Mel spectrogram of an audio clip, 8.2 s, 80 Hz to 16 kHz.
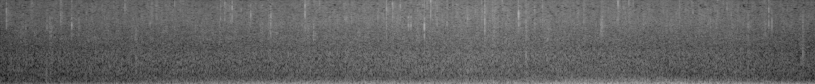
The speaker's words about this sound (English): A major storm front swept across the East Coast on the evening of Monday, September 10th, 2001.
